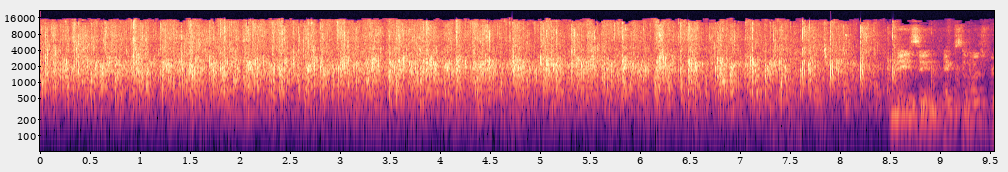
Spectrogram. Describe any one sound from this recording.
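An audience applauds loudly in a large room.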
